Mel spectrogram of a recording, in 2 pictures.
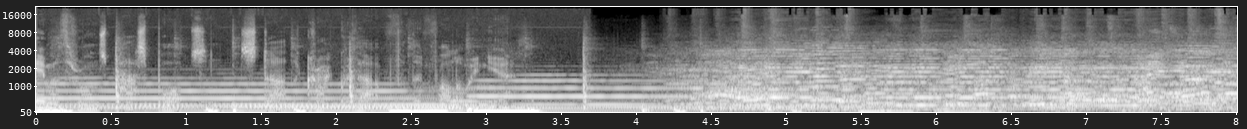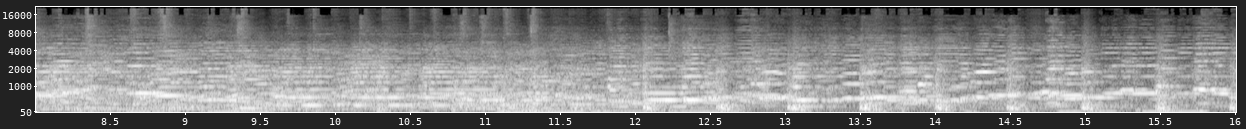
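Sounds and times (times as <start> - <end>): accordion: 0.0 - 16.0
fiddle: 4.1 - 16.0.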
